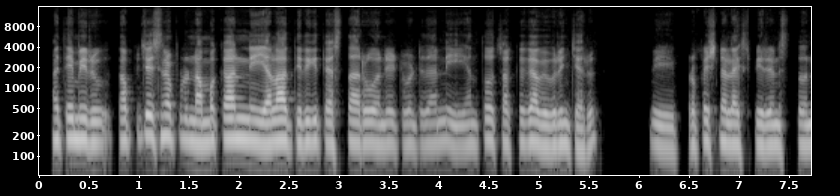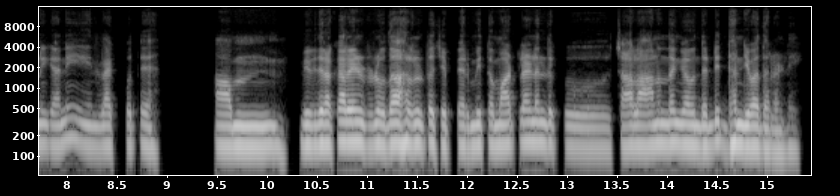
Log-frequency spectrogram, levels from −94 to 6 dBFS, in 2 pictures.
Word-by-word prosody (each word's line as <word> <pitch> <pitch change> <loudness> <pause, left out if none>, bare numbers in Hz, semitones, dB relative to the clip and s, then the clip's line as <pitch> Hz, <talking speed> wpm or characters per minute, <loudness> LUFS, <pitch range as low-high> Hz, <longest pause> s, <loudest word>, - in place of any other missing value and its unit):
అయితే, 175 +1 -2
మీరు 165 -2 +3 0.2
తప్పు 170 +2 -3
చేసినప్పుడు 195 -2 +2
నమ్మకాన్ని 175 +2 +3
ఎలా 170 +2 +7
తిరిగి 165 +1 +1
తెస్తారు. 155 +1 -1
అనేటువంటి 150 0 -5
దాన్నీ 155 0 -5 0.2
ఎంతో 150 +4 -5
చక్కగా 160 +2 -2
వివరించారు. 140 -1 -1 0.6
మీ 145 - -2 0.3
ప్రొఫెషనల్ 150 +1 -1
ఎక్స్‌పీరియన్స్‌తోని 145 +1 -3
గానీ, 155 +6 -4 0.3
లేకపోతే 140 +1 -7 0.7
ఆహ్, 140 0 +2
హ్మ్, 135 0 +3 0.3
వివిధ 145 0 +2
రకాలైనటువంటి 155 -1 +3
ఉదాహరణలతో 155 -1 +3
చెప్పారు. 140 -1 -4
మీతో 145 0 -2
మాట్లాడినందుకూ 150 -2 -2 0.5
చాలా 140 +1 +1
ఆనందంగా 150 0 +2
ఉందండి. 140 +3 0
ధన్యవాదాలండి. 130 -4 +1
150 Hz, 115 wpm, -25 LUFS, 140-160 Hz, 0.7 s, ఎలా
